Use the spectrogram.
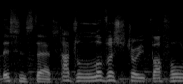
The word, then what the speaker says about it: stroopwafel: I'd love a stroopwafel right now. Oh, How was my pronunciation on?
